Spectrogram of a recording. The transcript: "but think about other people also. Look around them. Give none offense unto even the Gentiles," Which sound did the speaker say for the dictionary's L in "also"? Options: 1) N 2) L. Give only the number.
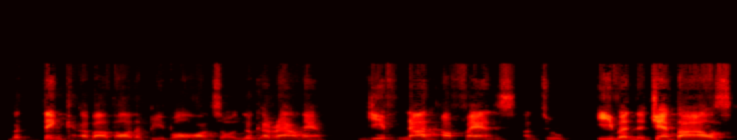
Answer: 1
